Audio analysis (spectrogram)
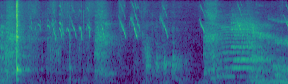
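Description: Little chicks and hens cheeping and clucking close by, a busy run of short chirps with a sharp knock near the start and scattered calls through to the end.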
